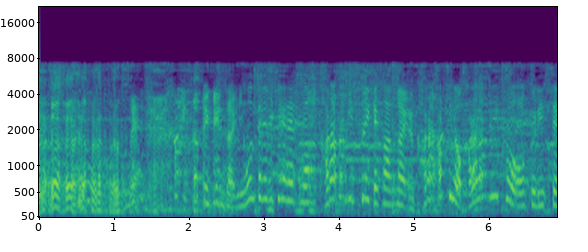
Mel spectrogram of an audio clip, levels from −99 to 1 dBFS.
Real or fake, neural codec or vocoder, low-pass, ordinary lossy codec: fake; vocoder, 22.05 kHz, 80 mel bands, HiFi-GAN; 7.2 kHz; none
